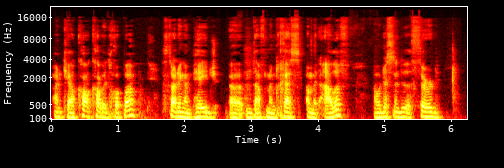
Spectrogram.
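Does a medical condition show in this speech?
No.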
